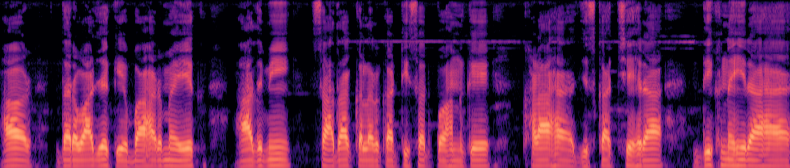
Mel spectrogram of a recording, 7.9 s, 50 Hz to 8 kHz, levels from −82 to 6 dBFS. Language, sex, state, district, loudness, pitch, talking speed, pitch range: Hindi, male, Jharkhand, Deoghar, -16 LUFS, 100 Hz, 160 wpm, 95-100 Hz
